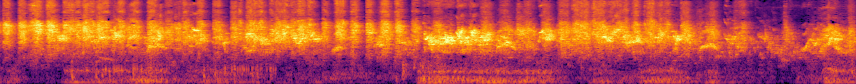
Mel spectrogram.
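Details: Chattering flock of budgerigars, with cockatiels also present, makes a steady stream of fast, scratchy warbling and brief sharp chirps, many voices overlapping almost without a break.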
